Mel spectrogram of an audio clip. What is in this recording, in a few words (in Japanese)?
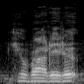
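"yobareru", 南山形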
